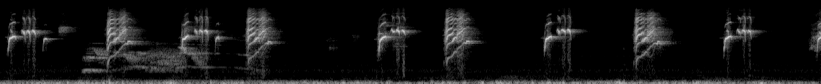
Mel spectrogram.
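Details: Long-tailed shrike song for tutoring other shrikes. Short, squeaky, upslurred whistles and scratchy buzzes come at irregular intervals, with a soft warbled passage near the start. Quiet low hum throughout.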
